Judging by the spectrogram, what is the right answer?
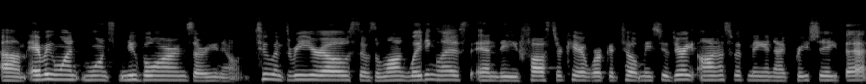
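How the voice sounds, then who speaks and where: A woman with a normal speaking voice talks at a fairly quick pace and medium pitch, with fairly even intonation. The sound is dry and close with no echo, against a quiet background. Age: 50s. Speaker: vlogger. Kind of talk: casual chat. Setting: live stream.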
